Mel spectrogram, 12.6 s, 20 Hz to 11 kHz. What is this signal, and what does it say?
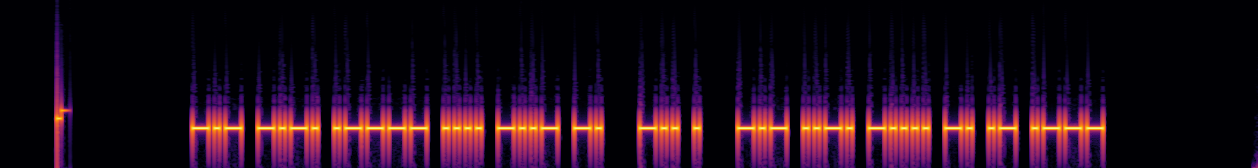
Morse code, heard as a keyed tone, about 22 wpm, 700 Hz. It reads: KC1HXN DE KF6NAJ
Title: USA Callsign DE Callsign - 6 Characters - 22wpm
